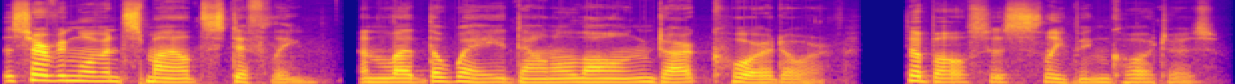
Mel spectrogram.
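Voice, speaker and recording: A man's voice: on the high side, steady tone, normal speed, creaky, a bit bright. A man reading a storybook aloud and chatting casually, with a playful, sweary manner. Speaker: amateur book reader. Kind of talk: casual chat and storybook narration.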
